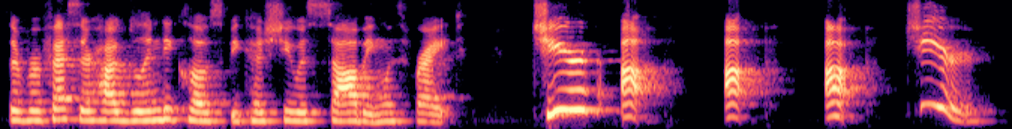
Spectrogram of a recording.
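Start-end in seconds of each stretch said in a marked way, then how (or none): 3.5-6.6 high, loud squawking chant; bird squawk. A narrator's reading. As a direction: squawk it like a parrot.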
